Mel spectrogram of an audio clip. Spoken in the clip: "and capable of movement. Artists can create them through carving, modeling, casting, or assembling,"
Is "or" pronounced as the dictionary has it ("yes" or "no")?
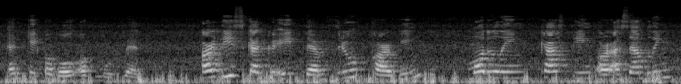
yes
